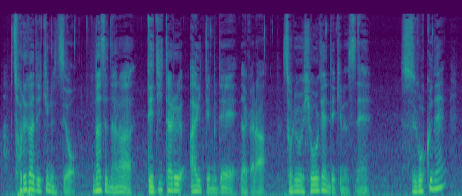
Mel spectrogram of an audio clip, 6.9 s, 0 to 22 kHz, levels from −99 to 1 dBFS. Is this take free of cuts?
no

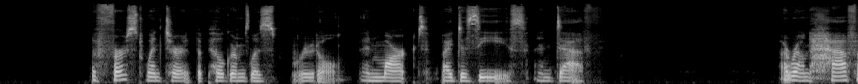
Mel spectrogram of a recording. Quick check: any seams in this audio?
yes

